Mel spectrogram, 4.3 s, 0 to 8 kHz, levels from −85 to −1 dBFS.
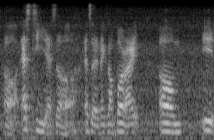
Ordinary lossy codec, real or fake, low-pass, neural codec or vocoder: none; real; 7.2 kHz; none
